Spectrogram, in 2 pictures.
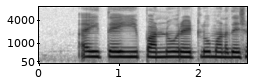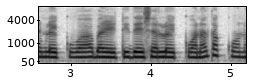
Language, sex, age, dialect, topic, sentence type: Telugu, female, 41-45, Telangana, banking, statement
